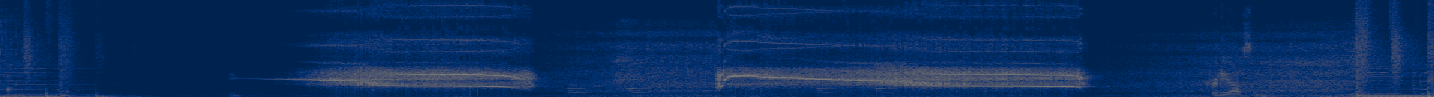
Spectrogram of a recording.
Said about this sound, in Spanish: Se sabe que puede causar incluso alucinaciones de, eh, o sea, sin drogarte. O sea, dos silbatos de estos al mismo tiempo sonándote cerca te pueden llevar a alucinar. Y ahí les va cómo suena un silbato de la muerte azteca.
